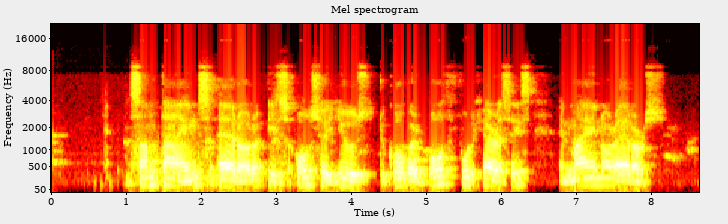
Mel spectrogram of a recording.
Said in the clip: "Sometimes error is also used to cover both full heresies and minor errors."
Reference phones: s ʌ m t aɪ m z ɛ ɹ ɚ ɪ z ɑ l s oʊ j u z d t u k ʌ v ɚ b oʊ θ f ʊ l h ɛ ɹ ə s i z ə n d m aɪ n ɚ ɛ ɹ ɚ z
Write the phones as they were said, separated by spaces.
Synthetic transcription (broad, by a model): s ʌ m t aɪ m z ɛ ɹ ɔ ɪ z ɑ l s oʊ j u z t u k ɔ v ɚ b oʊ θ f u l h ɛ ɹ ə s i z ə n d m aɪ n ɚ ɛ ɹ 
